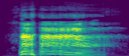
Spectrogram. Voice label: taunt, biker; voice

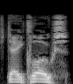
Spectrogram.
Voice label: stay together, mechanic; source engine; left 4 dead 2

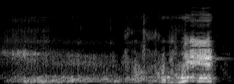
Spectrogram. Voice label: impatient

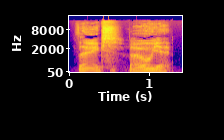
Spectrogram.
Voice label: thanks, player survivor voice biker

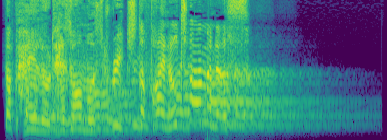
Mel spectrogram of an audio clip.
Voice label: announcer cart attacker final warning

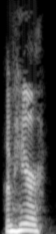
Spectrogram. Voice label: im with you, teengirl; source engine; left 4 dead 2; survivor

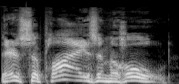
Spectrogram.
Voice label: on big ship, voice; Left 4 Dead 2; Source Engine; video games; namvet

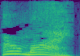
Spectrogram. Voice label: fear; Source Engine; bshift; rosenberg

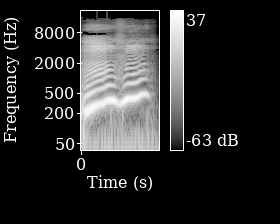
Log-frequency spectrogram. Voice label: positive noise; voice; source engine; left 4 dead 2; survivor; producer

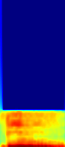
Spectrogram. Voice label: "blue", vox; Source Engine; bshift

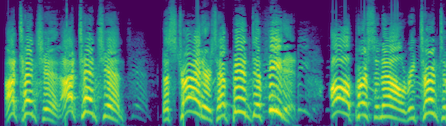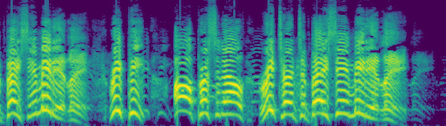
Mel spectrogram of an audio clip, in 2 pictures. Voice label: loudspeaker victory; ep2; Source engine

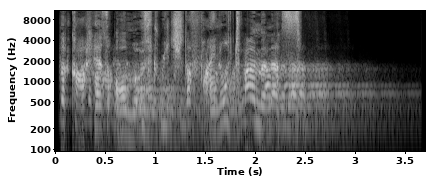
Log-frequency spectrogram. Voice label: announcer cart defender final warning

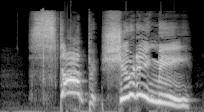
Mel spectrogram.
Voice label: friendly fire, teen girl voice; source engine; left 4 dead 2; survivor

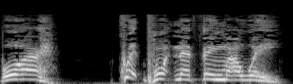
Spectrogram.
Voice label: friendly fire male, player survivor voice; source engine; left 4 dead 2

